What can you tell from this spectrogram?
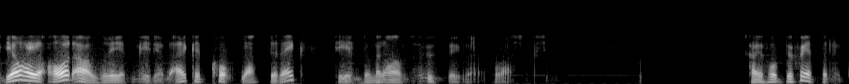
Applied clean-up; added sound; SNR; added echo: neural separator model SepFormer WHAMR!.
